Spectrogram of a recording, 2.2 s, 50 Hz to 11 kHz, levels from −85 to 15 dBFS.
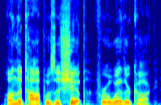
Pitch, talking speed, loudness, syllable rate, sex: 145 Hz, 250 wpm, -16 LUFS, 6.0 syllables/s, male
